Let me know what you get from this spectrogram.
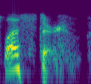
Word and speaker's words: Leicester: Since I've now learned to pronounce them, I'm going to choose Lester. Congrats on the pronunciation.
